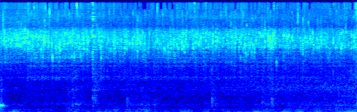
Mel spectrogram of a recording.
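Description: Garlic paste and then onion paste frying in hot oil for a Sylheti Rani fish bhuna, giving a steady, close, continuous sizzle and hiss with a few faint stirring clicks and no talking.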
